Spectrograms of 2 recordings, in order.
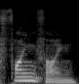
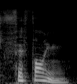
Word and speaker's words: Fifine: want to pronounce it someone said they're called fine fine but there's no way on God's green earth that says fine fine it says fifine or fifine anyway moving on so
